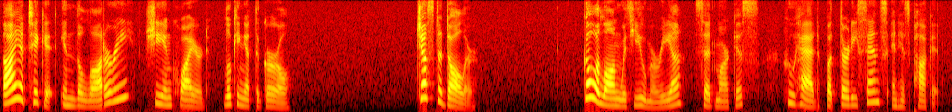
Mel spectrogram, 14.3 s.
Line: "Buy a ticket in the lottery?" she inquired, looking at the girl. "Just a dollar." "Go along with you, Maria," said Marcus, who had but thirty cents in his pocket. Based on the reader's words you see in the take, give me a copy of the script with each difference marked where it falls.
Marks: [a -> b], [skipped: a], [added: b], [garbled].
"Buy a ticket in the lottery?" she inquired, looking at the girl. "Just a dollar." "Go along with you, Maria," said Marcus, who had but thirty cents in his pocket.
